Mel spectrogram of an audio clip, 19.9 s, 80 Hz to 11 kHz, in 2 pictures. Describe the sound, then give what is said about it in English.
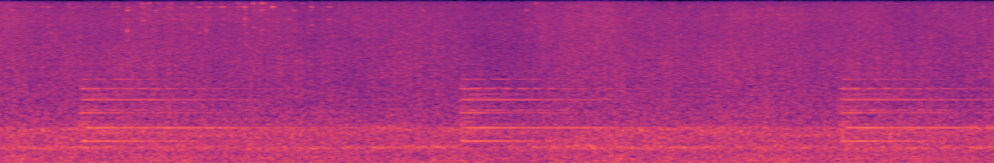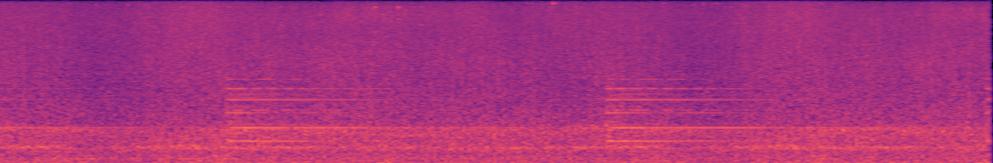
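A large bell tolls slowly and steadily as it strikes twelve, resonant strikes spaced evenly several seconds apart, each ringing out over a constant low background rumble with no voices. “Suddenly, as they stood together in an open place, the bell struck 12.”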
